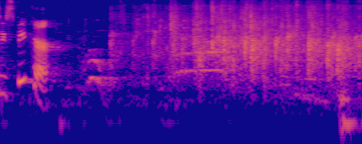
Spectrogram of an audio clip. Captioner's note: applause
